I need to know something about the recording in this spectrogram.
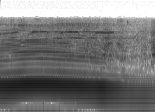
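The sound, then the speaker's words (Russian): A single long, low moo from the cow Rosa, with a rich, buzzy tone, holding steady before sagging slightly in pitch and fading a little toward the end. No one speaks. “Корова Роза сказала: Этот Тим добром не кончит.”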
